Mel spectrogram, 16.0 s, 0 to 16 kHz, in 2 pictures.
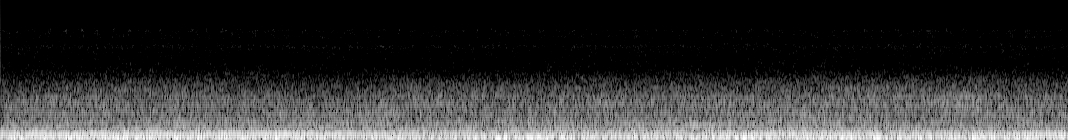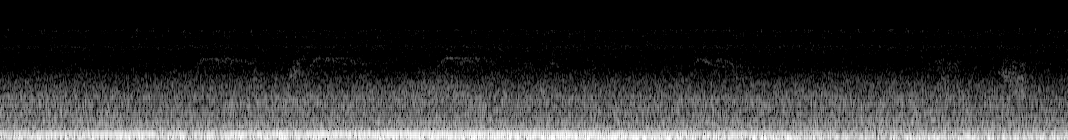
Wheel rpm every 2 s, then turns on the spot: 0, 0, 0, 0, 0, 0, 0, 0.
none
